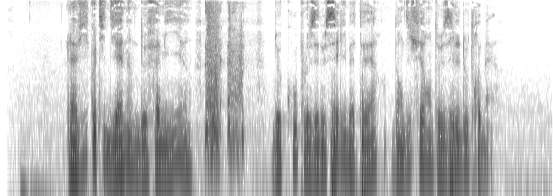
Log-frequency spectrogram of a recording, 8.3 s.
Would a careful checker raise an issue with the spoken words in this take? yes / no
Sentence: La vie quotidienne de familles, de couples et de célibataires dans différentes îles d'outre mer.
no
